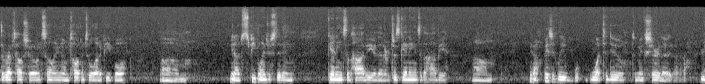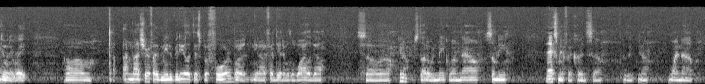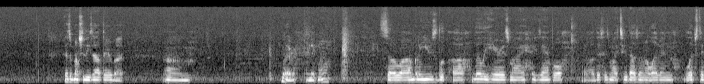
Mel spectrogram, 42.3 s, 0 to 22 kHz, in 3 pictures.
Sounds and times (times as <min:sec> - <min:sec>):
Speech: 0:00.0 - 0:02.6, 0:03.2 - 0:03.8, 0:04.6 - 0:06.0, 0:06.6 - 0:09.9, 0:10.6 - 0:14.7, 0:15.4 - 0:20.6, 0:21.2 - 0:24.4, 0:25.0 - 0:28.1, 0:29.5 - 0:30.7, 0:31.5 - 0:32.2, 0:33.8 - 0:34.9, 0:35.8 - 0:42.2
Inside, small room: 0:00.0 - 0:42.2.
